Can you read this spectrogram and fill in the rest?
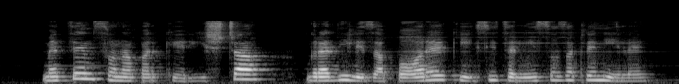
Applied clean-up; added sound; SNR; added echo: neural separator model SepFormer DNS4.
